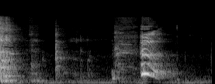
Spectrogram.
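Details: Short abrupt catches of breath with small voiced yelps, a few within two seconds, during a nighttime skincare routine; hiccups.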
